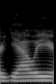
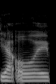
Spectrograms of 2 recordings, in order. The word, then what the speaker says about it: yaoi: two um BL or yahi or whatever and I know it's not pronounced yahi it's yai but you know I'm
